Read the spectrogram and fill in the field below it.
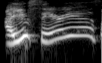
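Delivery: high, loud disbelieving question; incredulous. Retold or imitated. Looking at admirers, high loud mock disbelief. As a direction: ask it like you can't believe them. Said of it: "I be looking at people like".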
